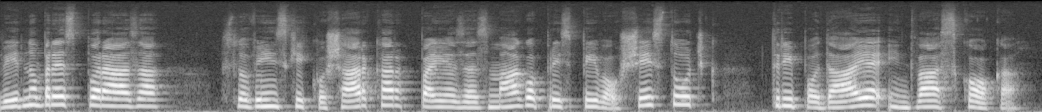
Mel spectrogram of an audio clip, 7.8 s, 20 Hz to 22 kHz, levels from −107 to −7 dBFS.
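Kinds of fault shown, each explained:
The speech signal stays continuous and stable throughout, with nothing audible that points to a problem in capture, processing or playback.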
